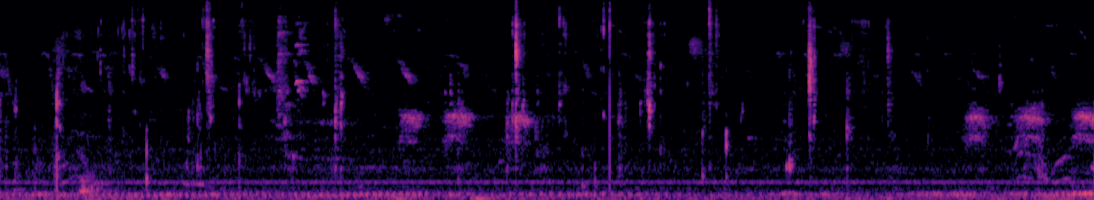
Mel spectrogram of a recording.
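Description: Faint close-up eating sounds: irregular wet mouth clicks and smacks of chewing a mouthful eaten by hand, over a faint steady hum.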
